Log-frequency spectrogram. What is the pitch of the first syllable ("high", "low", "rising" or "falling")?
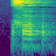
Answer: high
